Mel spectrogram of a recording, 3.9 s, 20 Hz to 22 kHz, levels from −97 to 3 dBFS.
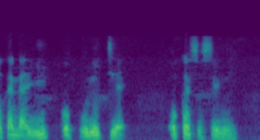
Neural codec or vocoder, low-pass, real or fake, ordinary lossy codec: autoencoder, 48 kHz, 32 numbers a frame, DAC-VAE, trained on Japanese speech; 19.8 kHz; fake; AAC, 24 kbps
